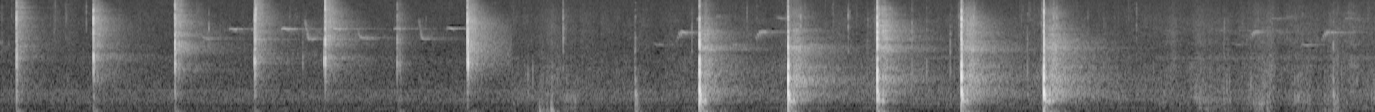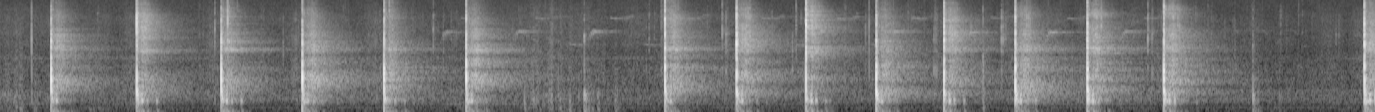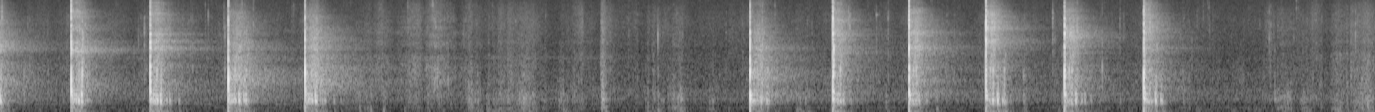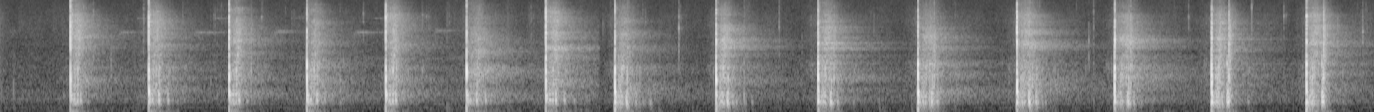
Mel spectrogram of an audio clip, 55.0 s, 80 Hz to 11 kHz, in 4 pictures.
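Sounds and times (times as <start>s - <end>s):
hatchet chopping into tree trunk: 7.0s - 11.0s, 14.2s - 19.0s, 20.4s - 25.9s, 27.4s - 31.0s, 35.0s - 39.3s, 41.9s - 54.9s.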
